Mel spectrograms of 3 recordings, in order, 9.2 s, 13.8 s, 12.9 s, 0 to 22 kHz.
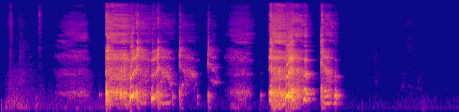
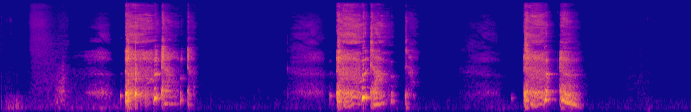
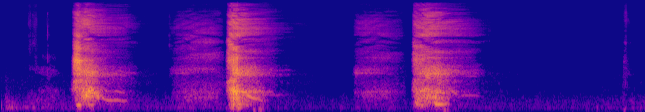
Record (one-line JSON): {"cough_length": "9.2 s", "cough_amplitude": 32768, "cough_signal_mean_std_ratio": 0.35, "three_cough_length": "13.8 s", "three_cough_amplitude": 32768, "three_cough_signal_mean_std_ratio": 0.3, "exhalation_length": "12.9 s", "exhalation_amplitude": 32768, "exhalation_signal_mean_std_ratio": 0.3, "survey_phase": "beta (2021-08-13 to 2022-03-07)", "age": "18-44", "gender": "Female", "wearing_mask": "No", "symptom_cough_any": true, "symptom_runny_or_blocked_nose": true, "symptom_shortness_of_breath": true, "symptom_sore_throat": true, "symptom_abdominal_pain": true, "symptom_diarrhoea": true, "symptom_fatigue": true, "symptom_headache": true, "symptom_change_to_sense_of_smell_or_taste": true, "symptom_loss_of_taste": true, "symptom_onset": "4 days", "smoker_status": "Ex-smoker", "respiratory_condition_asthma": true, "respiratory_condition_other": false, "recruitment_source": "Test and Trace", "submission_delay": "2 days", "covid_test_result": "Positive", "covid_test_method": "ePCR"}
